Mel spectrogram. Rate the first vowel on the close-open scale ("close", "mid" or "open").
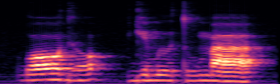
mid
